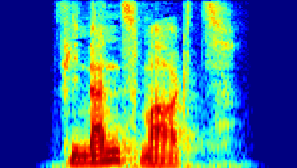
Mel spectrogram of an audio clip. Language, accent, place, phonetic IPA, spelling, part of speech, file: German, Germany, Berlin, [fiˈnant͡sˌmaʁkt͡s], Finanzmarkts, noun, De-Finanzmarkts.ogg
- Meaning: genitive singular of Finanzmarkt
